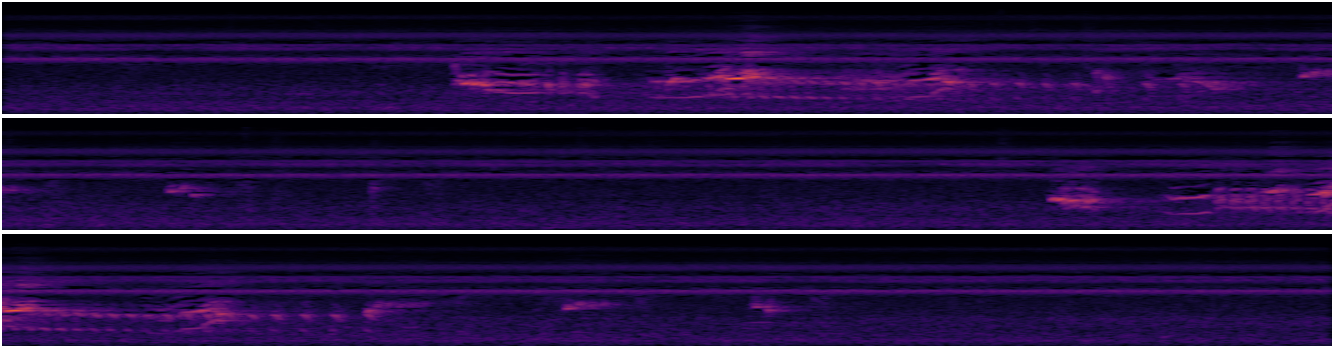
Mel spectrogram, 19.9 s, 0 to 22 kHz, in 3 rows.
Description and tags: Flying Fox 2
A colony of Flying Foxes jostle for position one night, in the trees at Palm Cove (Queensland, Australia). Pteropus conspicillatus also known as the Spectacled Fruit Bat, lives in Australia's north-eastern west regions of Queensland. It is also found in New Guinea and nearby islands. Recording chain: Panasonic WM61-A home made binaural mics - Edirol R09HR recorder.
